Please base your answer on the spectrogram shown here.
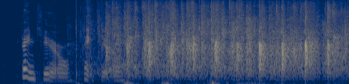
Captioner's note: applause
